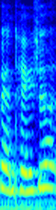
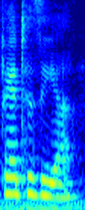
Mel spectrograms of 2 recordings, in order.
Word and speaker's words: Fantasia: And when I went, I was like, is this called Fantasia? And they were like, no, it's called Fantasia.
